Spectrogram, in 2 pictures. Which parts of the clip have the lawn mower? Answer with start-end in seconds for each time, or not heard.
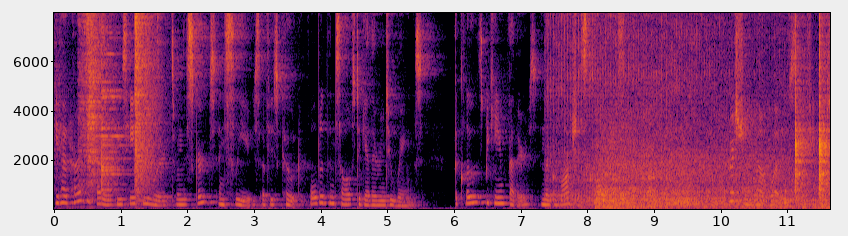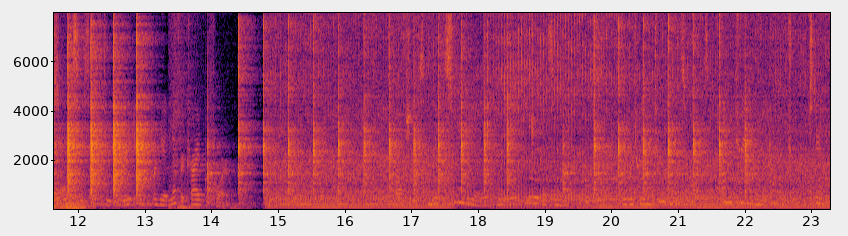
7.3-11.1, 14.8-23.2.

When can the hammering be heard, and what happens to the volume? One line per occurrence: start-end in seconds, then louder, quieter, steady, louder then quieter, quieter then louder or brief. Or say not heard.
0.0-1.6 brief
11.1-22.4 quieter.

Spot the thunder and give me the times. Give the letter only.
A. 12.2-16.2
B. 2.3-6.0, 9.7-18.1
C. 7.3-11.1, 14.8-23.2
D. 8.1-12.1
D.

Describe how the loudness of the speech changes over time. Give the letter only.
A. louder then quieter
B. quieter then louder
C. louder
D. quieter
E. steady
E.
